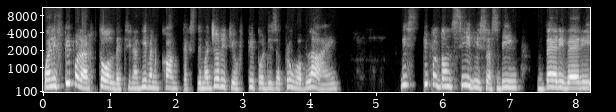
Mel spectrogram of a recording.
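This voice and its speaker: At a moderate pace, a woman with an unremarkable speaking voice talks at a fairly high pitch with lively intonation. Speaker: economics professor. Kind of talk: academic talk.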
